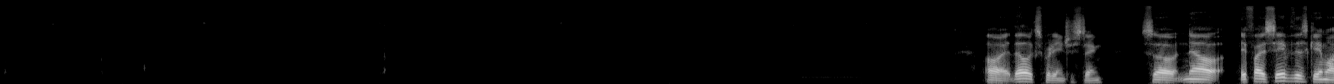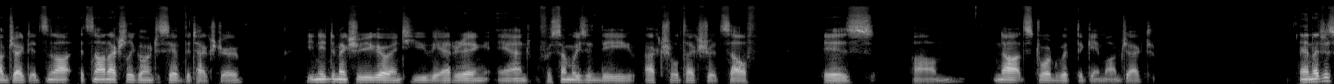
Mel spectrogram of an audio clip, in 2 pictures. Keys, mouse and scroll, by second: 9.9 middle click, 10.1 middle click, 15.8 middle click, 20.3 click, 22.3 click, 26.3-26.6 drag.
